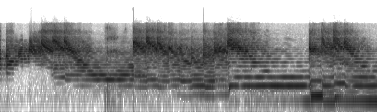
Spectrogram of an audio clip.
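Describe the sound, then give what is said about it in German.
An old intro jingle: a loud, psychedelic synth tune plays on its own, heavily processed tones with sliding, bending pitches and a swirling, distorted texture that restarts with a fresh burst near the end. “Also, das ist, glaube ich, nicht das Richtige. Das ist das alte, sagen, das, das alte, psychedelisch”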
